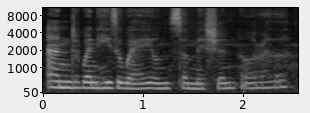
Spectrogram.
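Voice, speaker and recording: An actress playing a gracious, teasing and wistful Empress in a radio drama, speaking softly and often close to a whisper, in a gentle, measured way. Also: female voice, medium pitch, little pitch movement, close to an everyday voice. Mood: teasing, probing. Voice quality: soft, breathy, often near whisper. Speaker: actor.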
